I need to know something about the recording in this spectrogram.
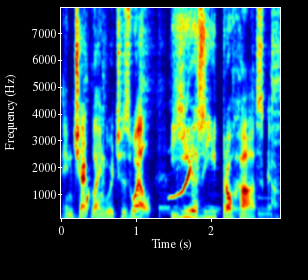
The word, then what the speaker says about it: Jiří Procházka: Jiří Procházka. That's how you pronounce his name.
